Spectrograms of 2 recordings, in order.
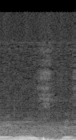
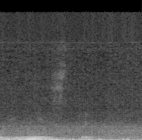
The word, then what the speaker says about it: viniste: Veniste, ya de esta la hablé, veniste no se dice veniste, sino viniste.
